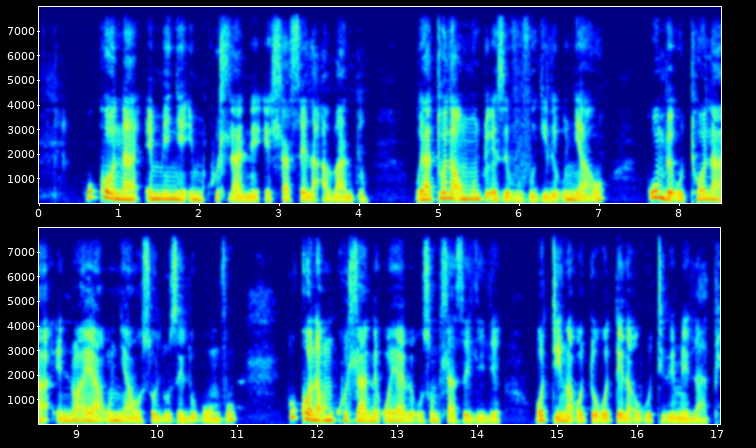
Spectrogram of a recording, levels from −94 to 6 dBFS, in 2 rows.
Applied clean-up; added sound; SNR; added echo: none; none; none; none.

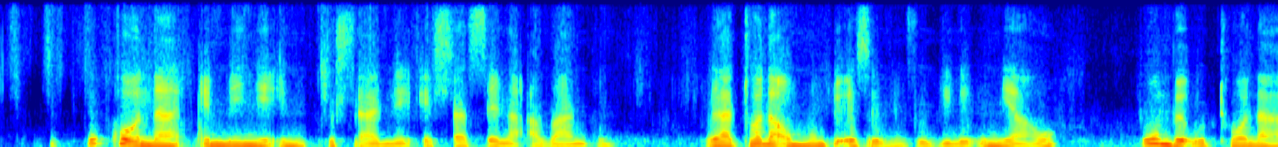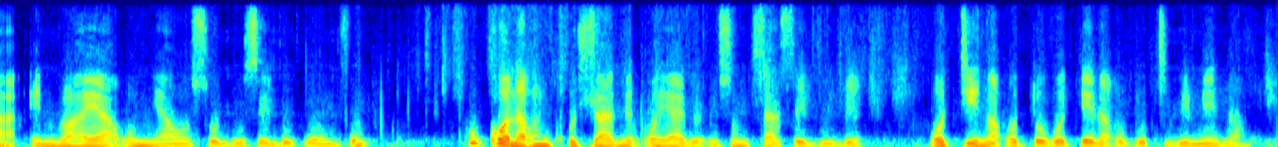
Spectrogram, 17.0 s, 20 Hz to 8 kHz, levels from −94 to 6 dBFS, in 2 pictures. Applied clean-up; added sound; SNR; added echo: neural separator model SepFormer DNS4.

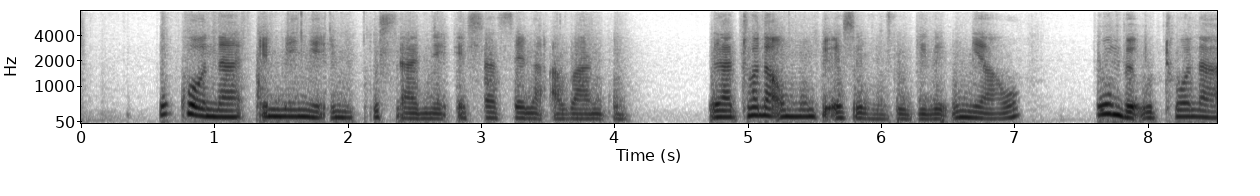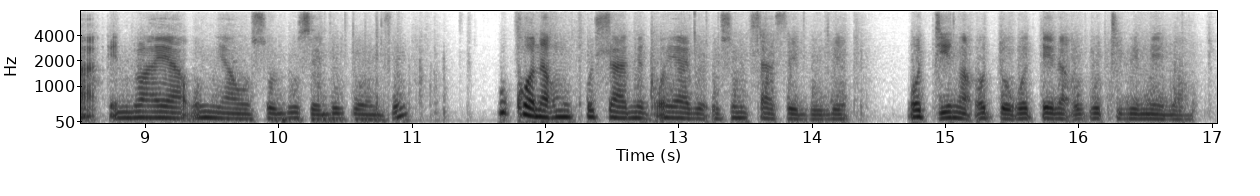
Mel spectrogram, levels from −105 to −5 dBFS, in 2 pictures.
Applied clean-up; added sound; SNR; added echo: neural mask model RNNoise.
